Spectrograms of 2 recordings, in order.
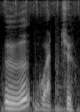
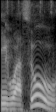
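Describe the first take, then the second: First: The first vowel is a central 'uh' sound. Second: The first vowel is a clear 'ee' sound. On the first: This is the original Guaraní form. "al del guaraní, de donde viene la palabra" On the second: This is the form adapted to Spanish. "es ya como se adaptó al, al español"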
